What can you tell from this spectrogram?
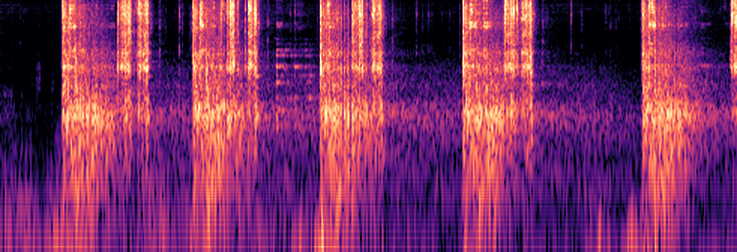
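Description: Firearm gunfire: five quick strings of shots, each lasting about half a second, spaced a little over a second apart.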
